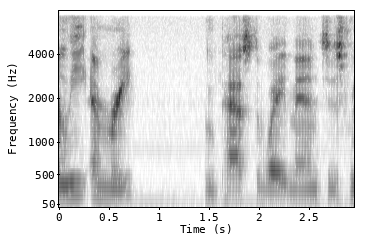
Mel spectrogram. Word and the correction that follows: Ermey: Ermey. – Yes. – Ermey. I hate they say that name wrong. Ermey. – It's Ermey. Okay, Ermey.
